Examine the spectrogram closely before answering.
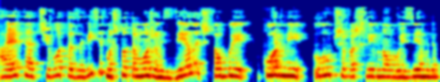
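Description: A woman's high voice at a fairly slow pace, with ordinary pitch variation. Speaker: online lesson host. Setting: online call.

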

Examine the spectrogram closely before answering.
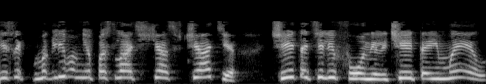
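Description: A woman's pitch varies in an ordinary way as she speaks at a moderate pace. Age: 60s. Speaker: listener asking a question. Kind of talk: question to lecturer. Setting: Zoom call.

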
